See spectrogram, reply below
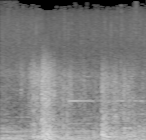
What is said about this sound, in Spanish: La lluvia, los truenos y los relámpagos siguen cayendo fuera de la guarida de la sociedad fantástica de niños curiosos.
